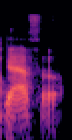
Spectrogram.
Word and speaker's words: Dafoe: That's right, Willem Willem Dafoe. Dafoe. That's how you say his real name. That's how you say his name.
